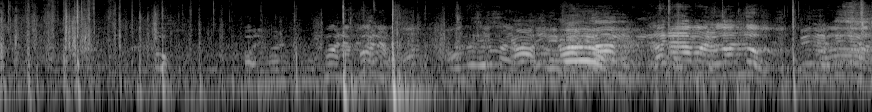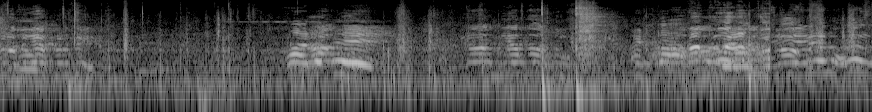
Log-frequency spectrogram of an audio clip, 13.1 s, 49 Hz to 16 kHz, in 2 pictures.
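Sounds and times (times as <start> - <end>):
football being kicked: 2.5 - 3.2, 10.5 - 11.5.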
